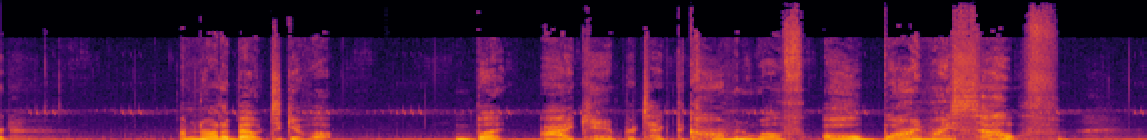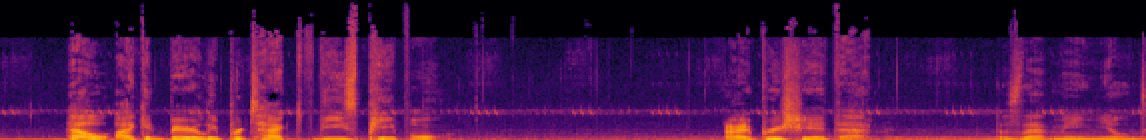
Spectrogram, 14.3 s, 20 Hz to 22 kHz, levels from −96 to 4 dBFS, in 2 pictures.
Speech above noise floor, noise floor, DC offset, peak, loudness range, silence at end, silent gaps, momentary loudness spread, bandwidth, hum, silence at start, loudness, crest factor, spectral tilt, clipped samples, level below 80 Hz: 24 dB; -46 dBFS; under 0.1%; -4 dBFS; 4 LU; 0 s; none; 21 LU; over 20 kHz; none; 0 s; -22 LUFS; 18 dB; -5.5 dB/octave; under 0.1%; -48 dBFS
